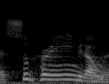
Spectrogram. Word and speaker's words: supreme: 그 다음 열 번째 보면 이제 supreme이라고 해서 최상의 강세는 여 가운데 있다.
